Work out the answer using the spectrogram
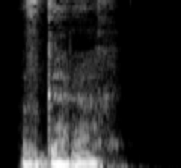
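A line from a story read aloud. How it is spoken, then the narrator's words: Quiet woman. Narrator (Russian): тихо сказала женщина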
